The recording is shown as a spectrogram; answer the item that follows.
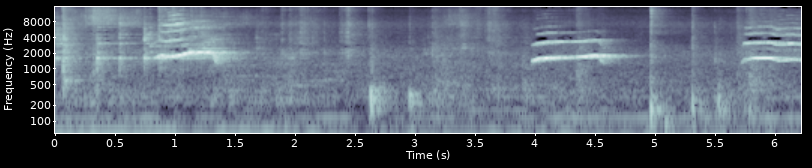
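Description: Hollow plastic toy fruit pieces clicking and clattering as they are handled and knocked on a tiled floor, with a few short high-pitched calls: one about a second in, one at about four seconds, one near the end.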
